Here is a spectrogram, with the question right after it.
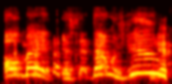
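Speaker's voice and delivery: high, thrilled recognition; excited pop. Retold or imitated. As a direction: retell a sudden burst of delight. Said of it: "I popped".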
